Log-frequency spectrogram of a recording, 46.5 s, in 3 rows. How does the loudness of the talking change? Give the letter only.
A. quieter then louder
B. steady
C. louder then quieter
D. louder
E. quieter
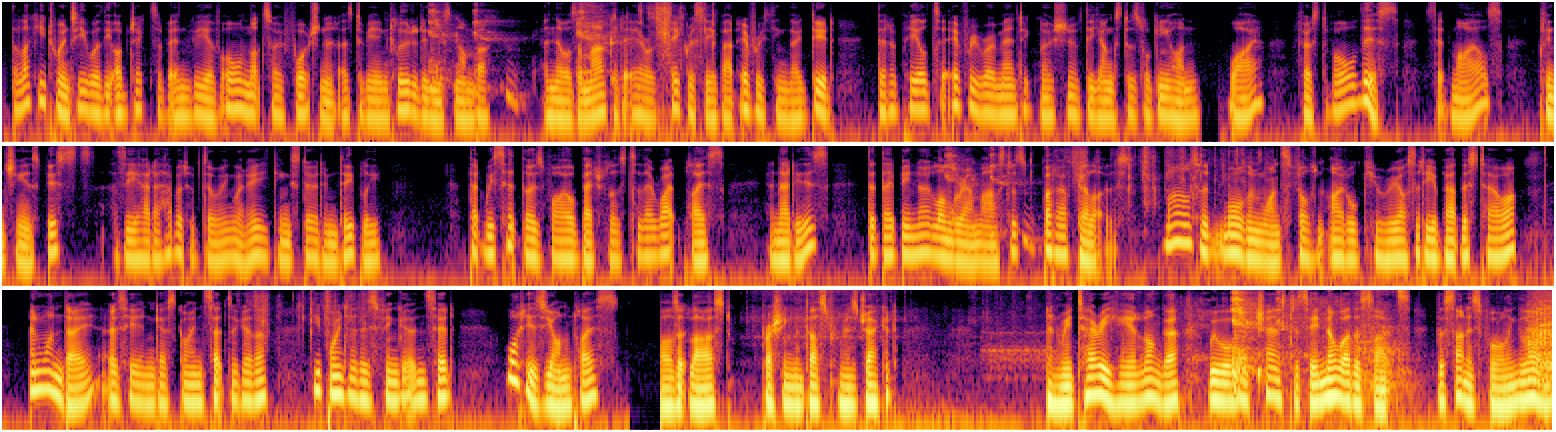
D.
